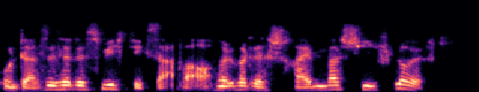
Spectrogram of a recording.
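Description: Lively intonation marks this man's fairly high pitch. He has a plain, everyday voice. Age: 30s. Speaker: insurance broker and business owner. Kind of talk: interview.

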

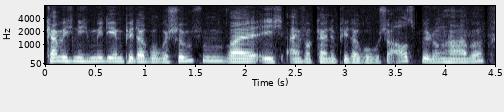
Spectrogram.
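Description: In a normal speaking voice, a man with a fairly high pitch talks with fairly even intonation. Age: 30s. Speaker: game developer and media education worker. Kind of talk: casual interview.

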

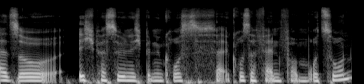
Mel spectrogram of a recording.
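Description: A woman's fairly low pitch in a dark, mellow tone. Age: 20s. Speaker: web portal volunteer. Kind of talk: casual interview.

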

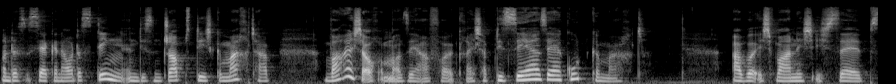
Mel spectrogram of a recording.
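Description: A woman speaks at a moderate pace in a normal speaking voice. Her pitch is fairly low, with ordinary variation. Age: 30s. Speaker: business coach. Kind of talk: casual chat.

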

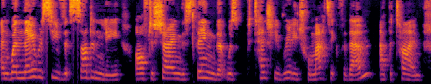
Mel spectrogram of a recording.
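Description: The speaker has a British accent and a bright, sharp tone, with ordinary pitch variation at a moderate pace. The recording is very clean, with a silent background. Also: woman. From UK. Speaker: NGO founder and storytelling coach, former chemist. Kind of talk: interview.

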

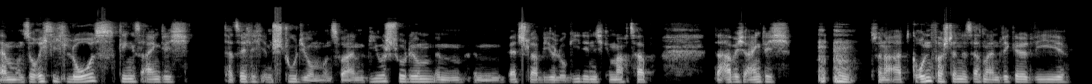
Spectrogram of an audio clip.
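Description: Very fast and monotone, a man talks with flat intonation. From Harz region, Germany. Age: 30s. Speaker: corporate sustainability manager. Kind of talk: interview.

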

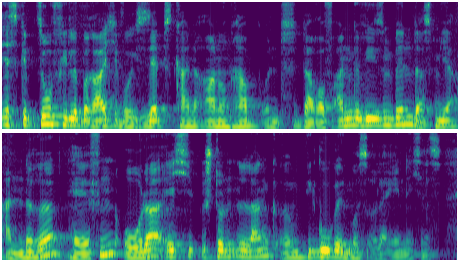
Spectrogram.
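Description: Lively intonation comes at a moderate pace with hardly any pauses, over noticeable background noise. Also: man, medium pitch for a man. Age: 30s. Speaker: insurance agent and podcast host. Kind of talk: podcast monologue. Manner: animated.

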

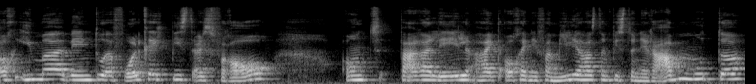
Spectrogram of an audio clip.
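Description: A woman speaks at a moderate pace with medium pitch and fairly even intonation, over noticeable background noise and audible room echo. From Austria, Vienna. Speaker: university executive and former corporate manager. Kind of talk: interview.

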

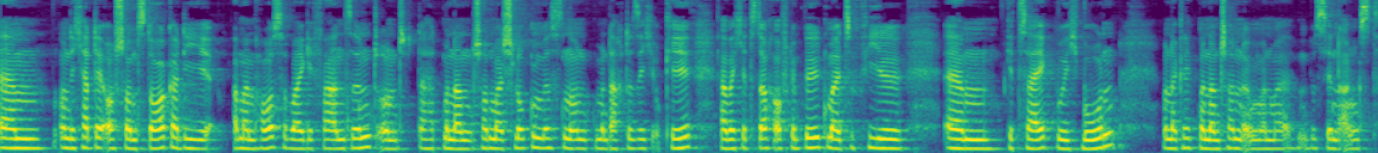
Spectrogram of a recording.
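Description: A woman's fairly low voice, monotone with flat intonation, at a moderate pace. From Allgäu, Bavaria, southern Germany. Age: 20s. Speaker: Instagram influencer. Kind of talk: interview.

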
